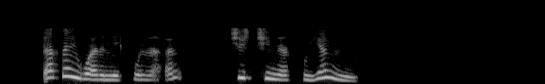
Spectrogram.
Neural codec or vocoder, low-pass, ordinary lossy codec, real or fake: codec, 16 kHz, 1 kbps, FunCodec, trained on LibriTTS, 50 frames a second; 5.4 kHz; Opus, 32 kbps; fake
